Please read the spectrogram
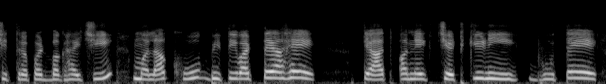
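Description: Speech, with no audible technical faults.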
